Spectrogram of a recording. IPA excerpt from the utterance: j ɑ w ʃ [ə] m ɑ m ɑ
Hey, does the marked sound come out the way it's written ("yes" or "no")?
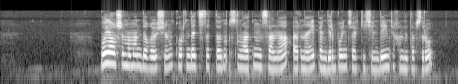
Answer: yes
